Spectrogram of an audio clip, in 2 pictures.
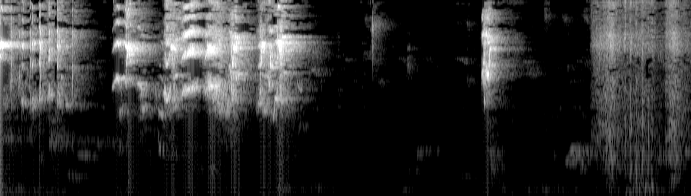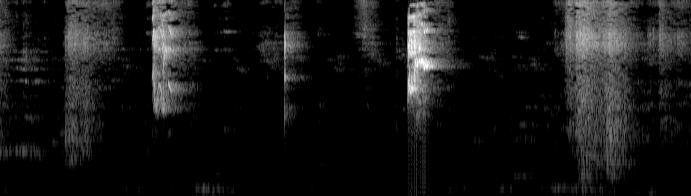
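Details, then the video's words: Morning calling between Cobalt and Batman lovebirds opens with a dense burst of shrill, chattering squeaks. Scattered single sharp chirps follow, separated by near silence, with a brief rustle midway. "Saling Saut Burung Lovebird Cobalt X Batman"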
